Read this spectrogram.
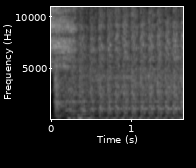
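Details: Crash-damaged BMW M135i F20, first start attempt after sitting 7 months: steady rapid starter chugging for about two seconds with no catch. Cranks but won't start; the issue persisted and fuel sensors were later replaced, cause not confirmed.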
